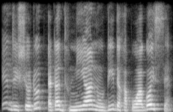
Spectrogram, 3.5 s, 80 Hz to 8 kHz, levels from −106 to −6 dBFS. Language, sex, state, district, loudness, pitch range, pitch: Assamese, female, Assam, Sonitpur, -16 LUFS, 240-300 Hz, 270 Hz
